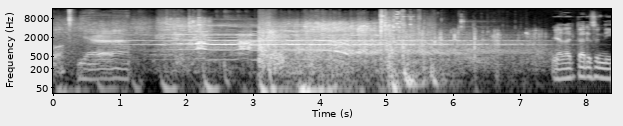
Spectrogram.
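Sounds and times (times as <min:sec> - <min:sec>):
speech: 0:00.4 - 0:01.8, 0:07.6 - 0:08.3
sharp gunshot bangs: 0:03.0 - 0:08.0
mirror glass shattering from being shot: 0:03.2 - 0:07.6.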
